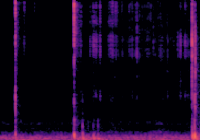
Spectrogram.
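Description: Hands handling a cardboard smartphone box: three faint clicks and taps of fingers and box, the last, near the end, the loudest.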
